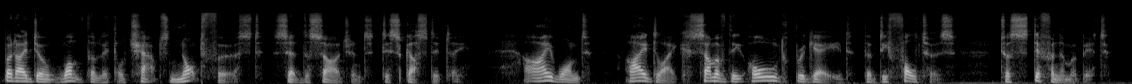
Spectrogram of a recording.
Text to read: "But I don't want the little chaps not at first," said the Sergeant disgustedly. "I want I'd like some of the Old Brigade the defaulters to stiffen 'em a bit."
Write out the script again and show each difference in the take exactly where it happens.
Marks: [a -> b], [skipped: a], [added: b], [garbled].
"But I don't want the little chaps not [skipped: at] first," said the Sergeant disgustedly. "I want I'd like some of the Old Brigade the defaulters to stiffen 'em a bit."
